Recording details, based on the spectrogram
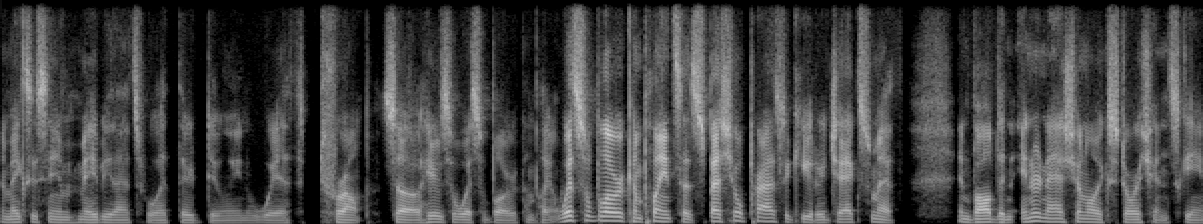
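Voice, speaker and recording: Mumbling from a man with a fairly low pitch, ordinary pitch variation, and a moderate pace, in a dry, close sound with no echo. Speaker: news show host. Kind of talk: solo online news commentary. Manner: halting.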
